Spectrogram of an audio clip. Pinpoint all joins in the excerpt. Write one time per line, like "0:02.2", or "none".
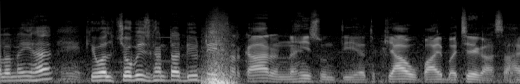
0:02.2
